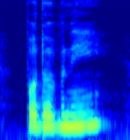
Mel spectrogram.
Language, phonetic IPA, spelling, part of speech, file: Czech, [ˈpodobniː], podobný, adjective, Cs-podobný.ogg
- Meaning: similar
